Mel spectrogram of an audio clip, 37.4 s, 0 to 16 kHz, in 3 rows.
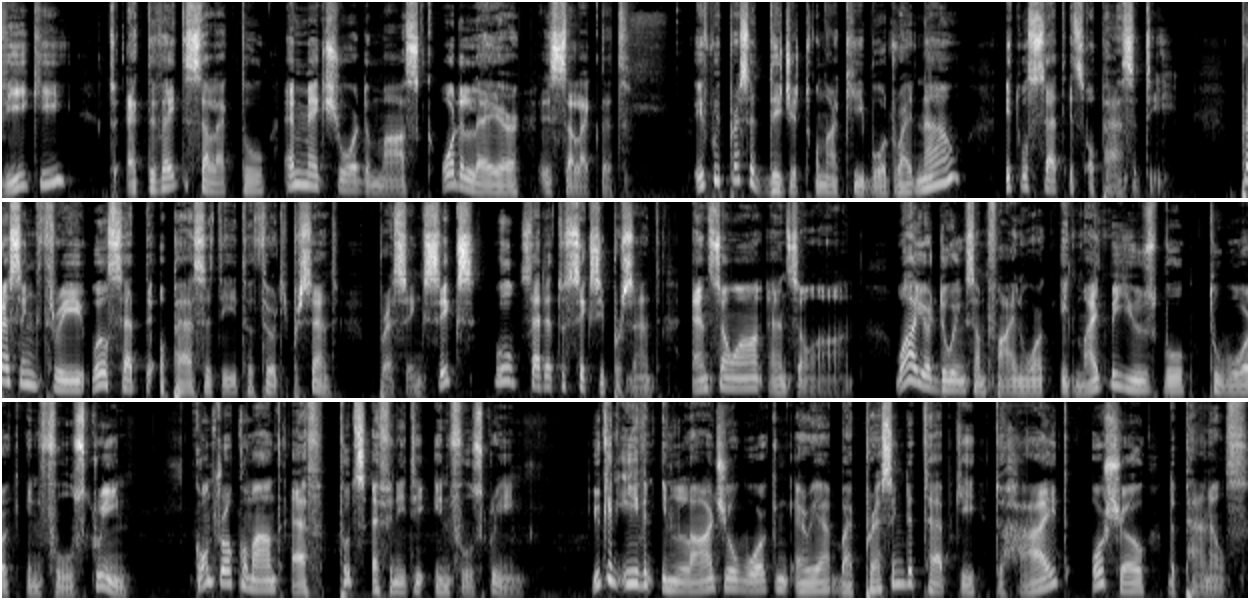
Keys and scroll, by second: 0.1 v, 7.2 3, 16.0 6, 28.3 ctrl+super+f, 33.9 super+Tab, 34.5 Tab, 35.9 Tab.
